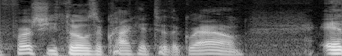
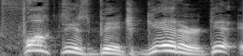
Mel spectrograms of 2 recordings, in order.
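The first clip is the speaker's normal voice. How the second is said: raised, drawn-out mock mob yell; rally the crowd to attack; angry mob; 5 semitones higher, 6 dB louder, slower than usual. Everybody going after the culprit, imitated angry yell.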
